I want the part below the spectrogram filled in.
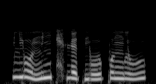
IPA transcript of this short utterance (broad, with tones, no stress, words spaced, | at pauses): ljo˥˩ʊ̯n̪i˥ŋ t͡ɕʰɥɛ˥˩t̪jo˧˥ʊ̯ pɤ˥ŋlu˧˥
